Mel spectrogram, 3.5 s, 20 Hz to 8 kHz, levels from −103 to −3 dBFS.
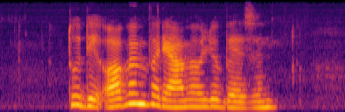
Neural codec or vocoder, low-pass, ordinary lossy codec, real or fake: none; 7.2 kHz; none; real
